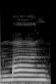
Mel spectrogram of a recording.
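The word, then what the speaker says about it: Hmong: them and these are the mang people and that is spelled h m o n g and they're all here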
